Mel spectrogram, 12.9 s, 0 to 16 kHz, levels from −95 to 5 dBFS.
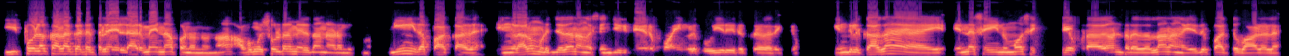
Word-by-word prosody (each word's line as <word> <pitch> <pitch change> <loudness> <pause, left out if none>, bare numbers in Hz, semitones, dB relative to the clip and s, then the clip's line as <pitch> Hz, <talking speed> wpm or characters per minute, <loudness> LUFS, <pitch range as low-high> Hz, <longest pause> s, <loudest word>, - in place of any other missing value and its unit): இப்போ 155 +3 -5
உள்ள 175 0 +3
காலக்கட்டத்தில 160 -3 +1
எல்லாருமே 135 +2 +2
என்ன 145 0 +1
பண்ணனுன்னா, 115 -1 -2 0.2
அவுங்க 150 +2 -2
சொல்றமாரி 155 -3 0
தான் 135 -2 0
நடந்துக்கணும். 215 - -6 0.2
நீ - - +3
இத 155 - +1
பார்க்காத, 125 -2 0 0.3
எங்களால 125 +3 +2
முடிஞ்சத 135 +3 +1
நாங்க 125 - 0
செஞ்சுகிட்டே 125 +2 0
இருப்போம். 115 -3 -2
எங்களுக்கு 115 - -5
உயிர் 130 +2 +2
இருக்கிற 115 -1 -2
வரைக்கும். - - -6 0.4
எங்களுக்காக 140 +1 +1 0.7
என்ன 145 +3 +1
செய்யணுமோ 140 +1 +2
செய்யக்கூடாதோன்றதெல்லாம் 130 +1 0
நாங்க 125 -3 +1
எதிர்பார்த்து 125 - -2
வாழல. 115 -1 +1
135 Hz, 135 wpm, -13 LUFS, 125-150 Hz, 0.7 s, உள்ள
